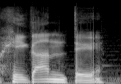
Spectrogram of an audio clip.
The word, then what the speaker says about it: gigante: For example, gente o gigante, gigante.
